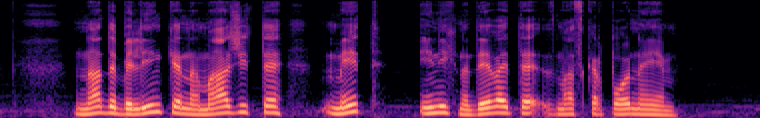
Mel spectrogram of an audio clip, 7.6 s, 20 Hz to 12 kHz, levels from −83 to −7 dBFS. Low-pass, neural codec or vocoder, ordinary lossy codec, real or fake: none; none; none; real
